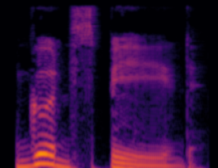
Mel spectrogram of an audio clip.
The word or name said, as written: goodspeed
